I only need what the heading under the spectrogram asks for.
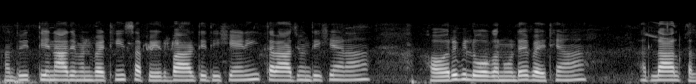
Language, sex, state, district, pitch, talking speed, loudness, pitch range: Garhwali, female, Uttarakhand, Tehri Garhwal, 205 Hz, 145 wpm, -16 LUFS, 195-210 Hz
